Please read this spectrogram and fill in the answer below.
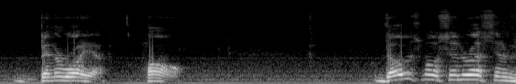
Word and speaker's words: Benaroya: the triple door and Benaroya Hall though Benaroya that's a large name if I spelled it right or pronounced the right B and a are a B and a are Oh Y a Benaroya Hall those most interested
